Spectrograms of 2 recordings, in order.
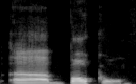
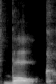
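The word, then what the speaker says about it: Boelcke: His name was Oswald Bokel, I think. I think that's how you pronounce it. I was trying to figure out how to pronounce that. And that's bulk. It's bulk.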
